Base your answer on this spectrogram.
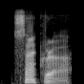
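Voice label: "sacra", British English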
